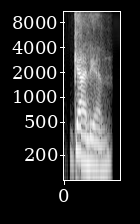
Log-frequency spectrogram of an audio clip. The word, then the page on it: galleon: Indian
